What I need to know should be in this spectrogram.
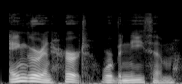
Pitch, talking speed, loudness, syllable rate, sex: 105 Hz, 195 wpm, -18 LUFS, 5.6 syllables/s, male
